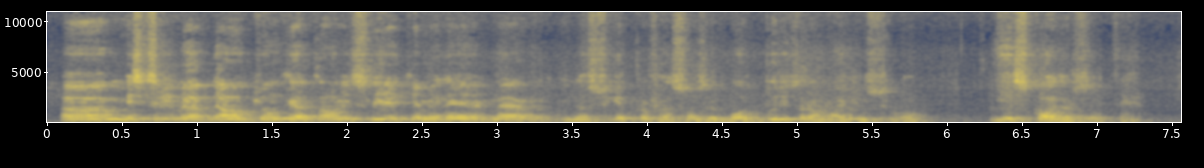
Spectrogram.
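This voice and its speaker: A man speaks at a moderate pace with a fairly high pitch and ordinary pitch variation. The room echo is audible. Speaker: retired electronics professor. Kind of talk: interview.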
